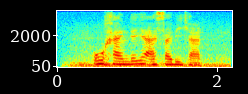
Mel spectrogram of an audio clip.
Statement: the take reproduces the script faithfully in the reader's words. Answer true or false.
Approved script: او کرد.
false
